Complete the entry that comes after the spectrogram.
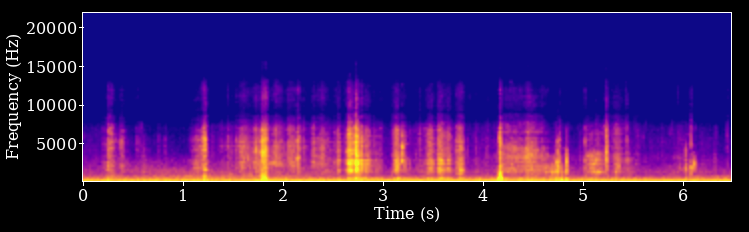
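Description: A man eating a cheeseburger: chewing and mouth noises with scattered soft clicks and rustles, over a steady low hum in a car cabin.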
